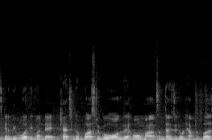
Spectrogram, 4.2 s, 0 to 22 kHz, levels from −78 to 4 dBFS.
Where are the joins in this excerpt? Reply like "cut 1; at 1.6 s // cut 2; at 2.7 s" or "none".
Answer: cut 1; at 1.1 s // cut 2; at 3.2 s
